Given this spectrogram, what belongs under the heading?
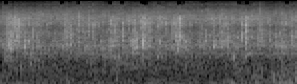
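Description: A dropped piece of chopped vegetable is rinsed under a running tap, with a steady close splashing trickle of water throughout and no talk.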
